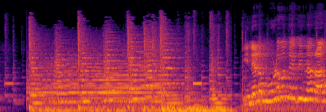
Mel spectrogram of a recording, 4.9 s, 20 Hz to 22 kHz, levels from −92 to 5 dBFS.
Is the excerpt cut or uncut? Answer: uncut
